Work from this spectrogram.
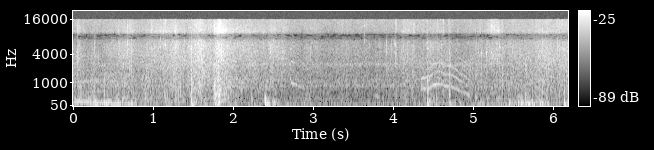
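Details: Three-week-old British Shorthair Chinchilla kittens give a faint, thin mew with a bending harmonic arc about two-thirds through, set against low rumbling handling noise and soft thumps.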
